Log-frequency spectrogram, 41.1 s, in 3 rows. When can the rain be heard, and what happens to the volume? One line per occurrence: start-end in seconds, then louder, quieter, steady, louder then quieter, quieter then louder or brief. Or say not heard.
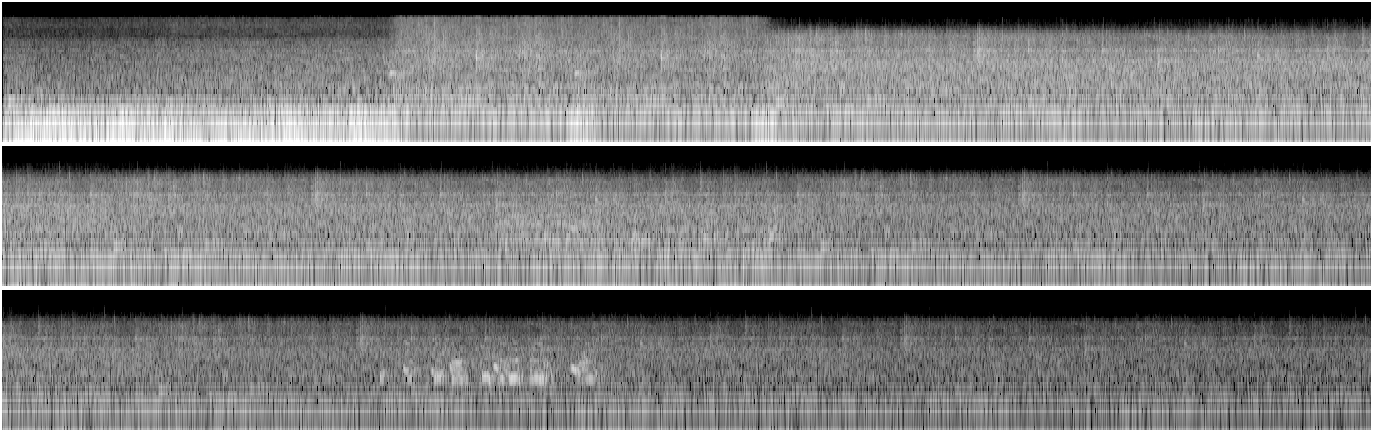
0.0-41.0 quieter.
